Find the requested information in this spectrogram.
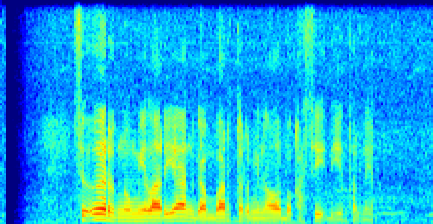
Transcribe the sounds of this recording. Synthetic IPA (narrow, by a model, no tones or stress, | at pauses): səərnumilaɾianɡambart̪ɛrminalbəkasidiːnt̪ərnɛt̪̚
